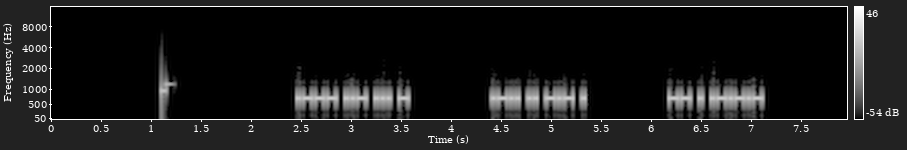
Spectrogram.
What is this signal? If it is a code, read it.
Morse code, heard as a keyed tone, about 40 wpm, 700 Hz. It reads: JUST LIKE ME.
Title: 4x Word-Spacing - Sentences from Top 200 Words - 40wpm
